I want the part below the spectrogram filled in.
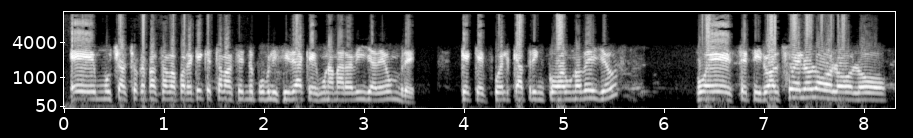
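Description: An Andalusian woman calling into a radio show as an eyewitness, telling her story in an excited, repetitive rush. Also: medium pitch, fast talker, no echo, low-quality recording. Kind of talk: phone interview on radio.

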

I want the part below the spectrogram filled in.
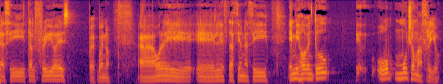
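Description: A man with an American accent speaks Spanish as a second language, with many pauses and fillers. His voice is fairly low. He talks as a friendly radio guest describing his home state. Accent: American English. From New Jersey, United States. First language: English.

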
